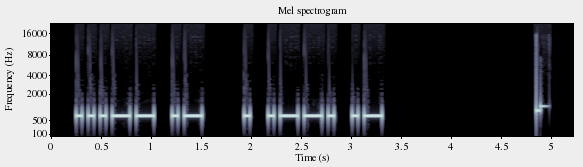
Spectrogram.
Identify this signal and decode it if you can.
Morse code, heard as a keyed tone, about 20 wpm, 700 Hz. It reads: 3A EPA
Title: Field Day Exchanges - 20wpm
